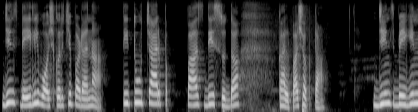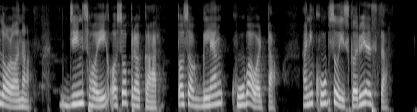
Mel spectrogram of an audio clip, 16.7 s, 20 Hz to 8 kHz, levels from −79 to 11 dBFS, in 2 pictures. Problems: none marked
